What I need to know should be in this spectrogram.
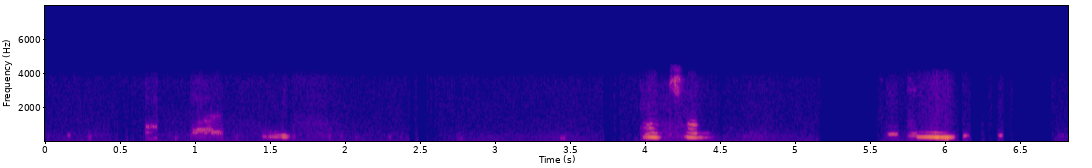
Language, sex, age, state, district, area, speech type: Hindi, female, 18-30, Bihar, Begusarai, urban, conversation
